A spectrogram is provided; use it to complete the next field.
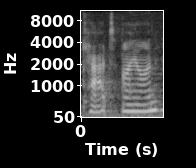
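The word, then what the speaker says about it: cation: ions and negative ions this word is pronounced cat ion and to help you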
